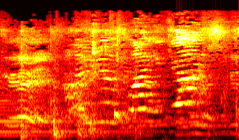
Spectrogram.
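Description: Young children's voices chattering and calling out, high-pitched, with a shrill squeal near the end.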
